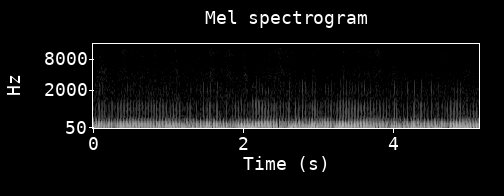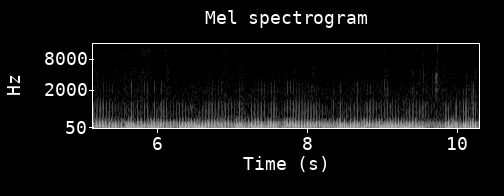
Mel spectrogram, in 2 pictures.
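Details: Massaged kitten giving a loud, even, throaty purr, its rhythmic breathing cycles heard as regular short pauses about once a second, with faint stroking noise and a few light clicks near the end.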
